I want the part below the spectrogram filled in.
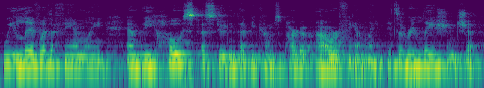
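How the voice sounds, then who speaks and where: A woman who teaches high school, giving a measured, explanatory presentation to a public meeting. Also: little pitch movement, mellow. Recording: roomy meeting hall, faint rumbling noise.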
